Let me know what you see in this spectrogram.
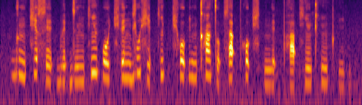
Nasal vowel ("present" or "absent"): present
